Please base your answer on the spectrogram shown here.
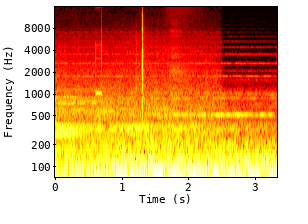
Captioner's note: sighs softly; phone beeps off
